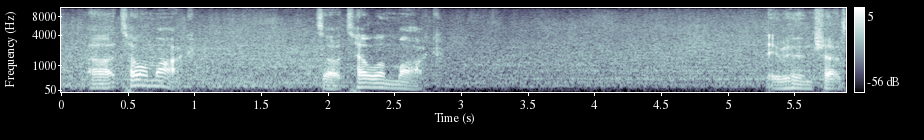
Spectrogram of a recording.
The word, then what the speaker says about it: Telemark: I've just gotten the pronunciation. It's Telemark. So, Telemark.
